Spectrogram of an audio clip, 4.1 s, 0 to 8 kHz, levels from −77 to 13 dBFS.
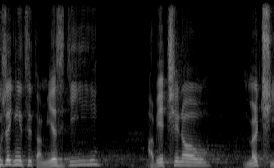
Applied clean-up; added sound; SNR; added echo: none; none; none; none.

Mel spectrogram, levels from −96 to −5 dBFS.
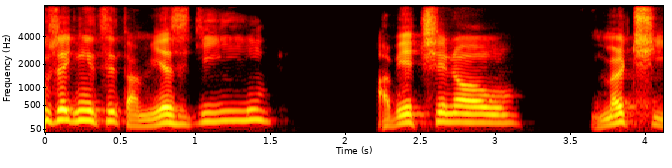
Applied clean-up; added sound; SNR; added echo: neural mask model Resemble Enhance denoiser.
